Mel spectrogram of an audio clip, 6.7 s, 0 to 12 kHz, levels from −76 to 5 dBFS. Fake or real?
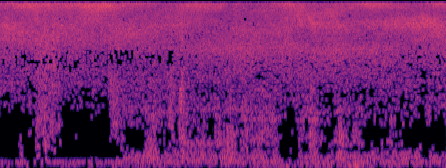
real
